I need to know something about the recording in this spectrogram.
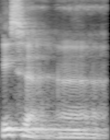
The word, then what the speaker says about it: ঈসা: বুঝবেন না আমাদের এলাকায় যদি বলে ঈশা মাছ বুঝবে না মোটেই বুঝবে না ঈশা মাছ না ঈসা না বলেন ঈসা ঈসা মাছ ছকে তো সক করে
